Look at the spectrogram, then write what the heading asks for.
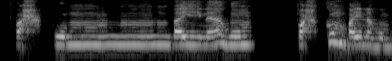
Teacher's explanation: ஃபஹ்கும் என்று மீமுக்காக மூடிய வாயை அப்படியே பாவை மொழிவதற்காக வேண்டி பயன்படுத்துகிறோம். ஆகவே இத்காமை போன்று அந்த மீமும் பூர்த்தியாக அது வெளிப்படாமல் அது சற்று மறைகிறது. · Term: இஹ்ஃபா ஷஃபவி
